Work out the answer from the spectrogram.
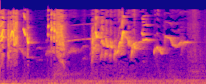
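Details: Oriental magpie-robin singing loud, open phrases: sharp high bursts, then a run of twisting whistled notes that trail off into a wavering, descending whistle.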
